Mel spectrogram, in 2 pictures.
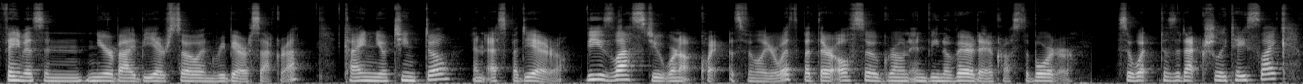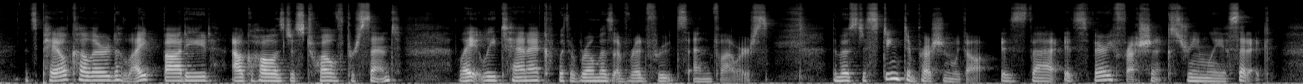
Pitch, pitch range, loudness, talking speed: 170 Hz, 155-185 Hz, -19 LUFS, 160 wpm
